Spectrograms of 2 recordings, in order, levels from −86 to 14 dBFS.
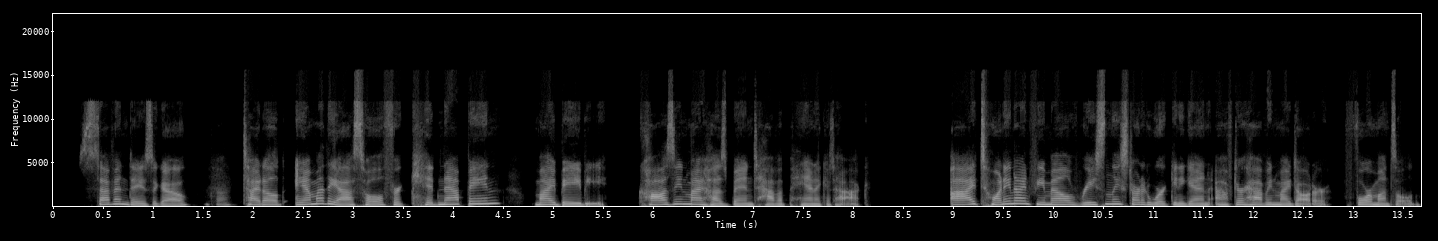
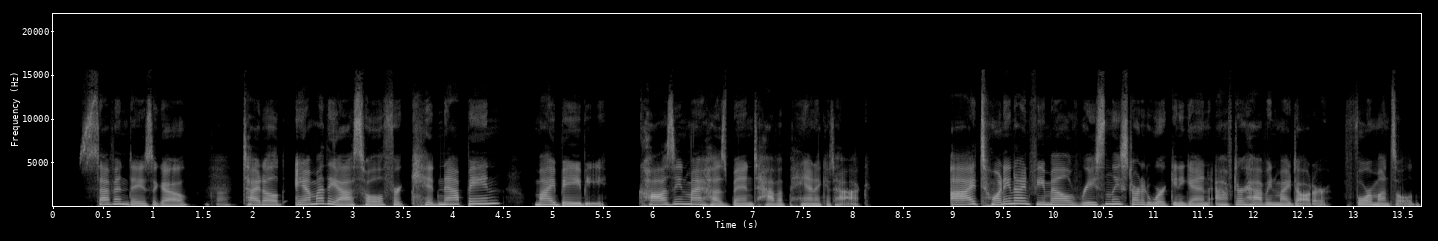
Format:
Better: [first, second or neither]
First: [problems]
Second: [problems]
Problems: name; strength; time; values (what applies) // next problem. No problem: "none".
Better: second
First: garbled, watery; slightly; nothing above 15.5 kHz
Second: none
